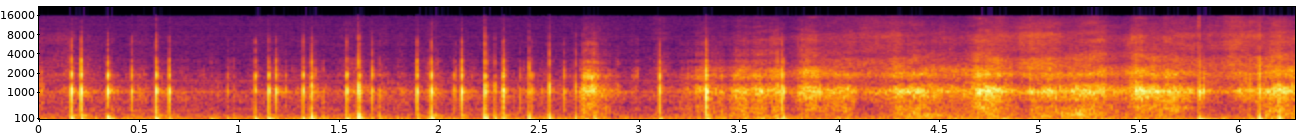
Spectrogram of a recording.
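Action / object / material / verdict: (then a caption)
tap / faux leather hardcover notebook back cover / faux leather / none. Long nails tap and scratch the black, textured faux-leather back cover of a hardcover notebook held in both hands. Quick, dry, sharp clicks come first, then give way to a steadier, rasping scratch. A faint, constant tone sits around 1 kHz throughout.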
